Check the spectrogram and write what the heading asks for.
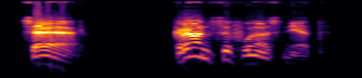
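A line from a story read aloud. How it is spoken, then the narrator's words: Sighing answer. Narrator (Russian): вздохнув, ответил вахтенный с Эльдорадо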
